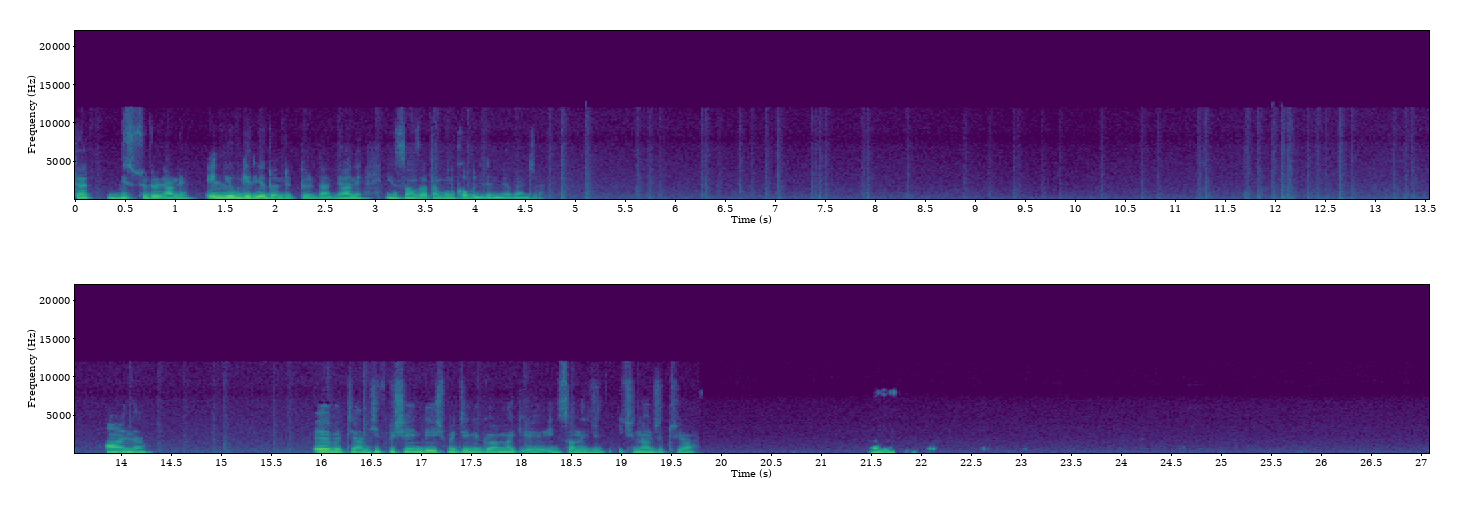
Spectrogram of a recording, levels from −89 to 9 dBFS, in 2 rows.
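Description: From 19.79 to 23.39 s the talker gets pushed down hard, roughly 40 dB at worst: speech suppressed in double talk, likely the echo canceller ducking both voices. Inside that, around 21.59 to 21.64 s, a short scrap of the other side's voice leaks through, about 15 dB below the talker, likely an echo residue. The same double-talk suppression hits again from 23.81 to 25.96 s. Then the background gets gated by the echo canceller, dipping about 9 dB from 26.44 to 26.86 s and about 6 dB from 27.03 s to the end.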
